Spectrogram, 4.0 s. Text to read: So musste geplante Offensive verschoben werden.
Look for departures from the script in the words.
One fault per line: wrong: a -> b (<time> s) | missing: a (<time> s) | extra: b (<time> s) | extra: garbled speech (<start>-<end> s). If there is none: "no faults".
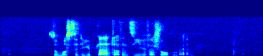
extra: die (1.1 s)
